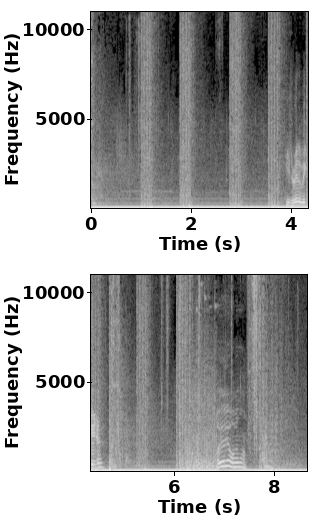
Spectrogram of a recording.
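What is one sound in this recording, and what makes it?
Sharp gunshots crack again and again at a steady pace.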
